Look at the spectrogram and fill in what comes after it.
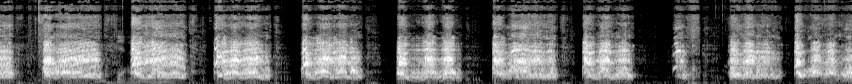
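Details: Young female Dogo Argentino, nine months old, showing aggression toward strangers with loud rough barks, bursts coming roughly every second, some doubled, with a brief low human voice early on.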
